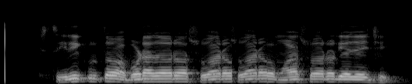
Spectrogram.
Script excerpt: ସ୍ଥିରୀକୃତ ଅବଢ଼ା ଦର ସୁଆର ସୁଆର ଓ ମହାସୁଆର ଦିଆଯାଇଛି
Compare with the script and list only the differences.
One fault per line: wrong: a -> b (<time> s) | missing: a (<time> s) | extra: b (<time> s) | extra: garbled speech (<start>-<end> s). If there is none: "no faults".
no faults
